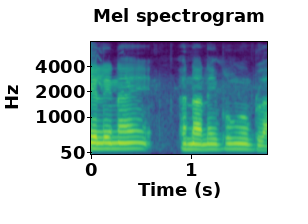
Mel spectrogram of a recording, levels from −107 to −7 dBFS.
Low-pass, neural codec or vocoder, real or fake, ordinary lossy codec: none; none; real; none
